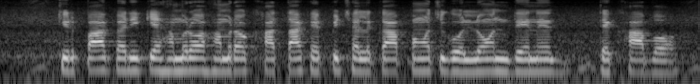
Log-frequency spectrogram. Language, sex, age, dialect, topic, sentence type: Maithili, male, 18-24, Angika, banking, statement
